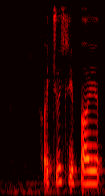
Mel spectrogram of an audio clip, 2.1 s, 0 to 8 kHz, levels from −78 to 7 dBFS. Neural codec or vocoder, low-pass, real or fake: none; 7.2 kHz; real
